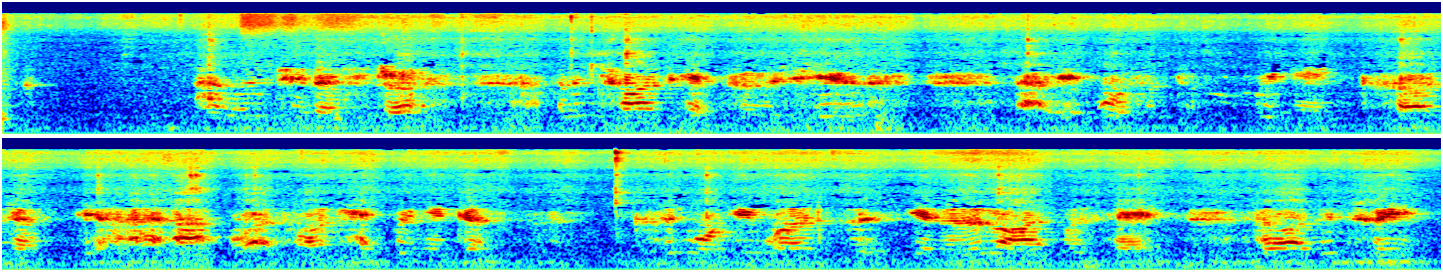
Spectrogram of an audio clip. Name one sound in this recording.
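A middle-aged woman talks steadily through a small phone speaker.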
